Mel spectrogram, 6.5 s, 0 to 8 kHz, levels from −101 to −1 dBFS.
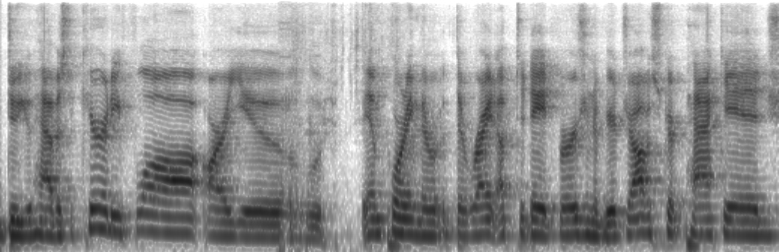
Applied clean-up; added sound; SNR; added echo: neural separator model SepFormer DNS4.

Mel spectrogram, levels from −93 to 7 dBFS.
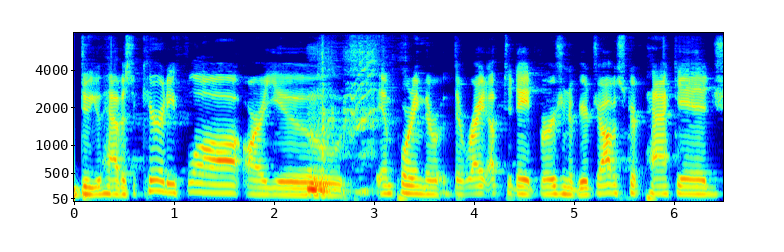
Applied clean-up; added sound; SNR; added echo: classical method WPE with log-MMSE.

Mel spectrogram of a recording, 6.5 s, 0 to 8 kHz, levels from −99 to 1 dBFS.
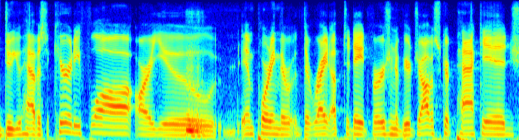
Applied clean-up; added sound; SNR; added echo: none; none; none; none.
